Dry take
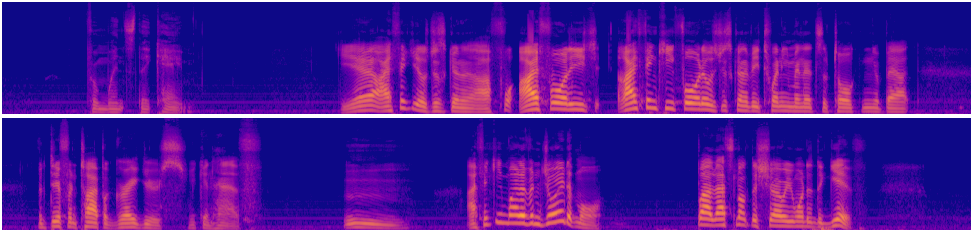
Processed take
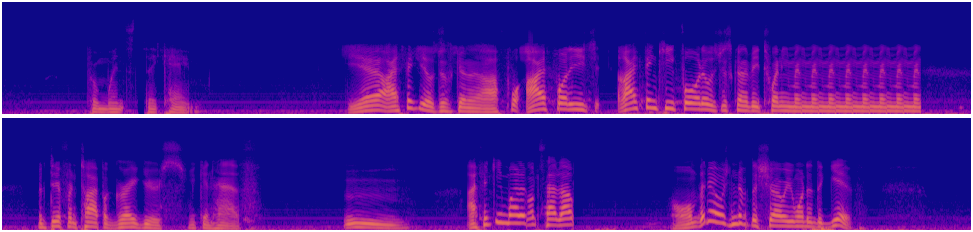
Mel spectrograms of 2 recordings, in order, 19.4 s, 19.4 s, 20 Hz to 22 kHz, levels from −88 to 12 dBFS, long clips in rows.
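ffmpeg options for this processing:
-filter_complex "[0:a]asettb=1/sr,asplit=3[s0][s1][s2];[s0]atrim=end=1.354[s3];[s1]atrim=start=1.35:end=5.57,asetpts=PTS-STARTPTS,afade=t=in:d=0.004:c=qsin,afade=t=out:st=4.216:d=0.004:c=qsin,acrossover=split=4300[s4][s5];[s4]adelay=70[s6];[s6][s5]amix=inputs=2:normalize=0,atrim=end_sample=186102[s7];[s2]atrim=start=5.566[s8];[s3][s7]acrossfade=d=0.004:c1=hsin:c2=qsin[s9];[s9][s8]acrossfade=d=0.004:c1=qsin:c2=hsin,asplit=11[s10][s11][s12][s13][s14][s15][s16][s17][s18][s19][s20];[s10]atrim=end=7.992[s21];[s11]atrim=start=7.818:end=7.992[s22];[s12]atrim=start=7.818:end=7.992[s23];[s13]atrim=start=7.818:end=7.992[s24];[s14]atrim=start=7.818:end=7.992[s25];[s15]atrim=start=7.818:end=7.992[s26];[s16]atrim=start=7.818:end=7.992[s27];[s17]atrim=start=7.818:end=7.992[s28];[s18]atrim=start=9.178:end=14.932[s29];[s19]atrim=start=14.928:end=17.122,asetpts=PTS-STARTPTS,areverse[s30];[s20]atrim=start=17.118[s31];[s21][s22]acrossfade=d=0.004:c1=hsin:c2=hsin[s32];[s32][s23]acrossfade=d=0.004:c1=hsin:c2=hsin[s33];[s33][s24]acrossfade=d=0.004:c1=hsin:c2=hsin[s34];[s34][s25]acrossfade=d=0.004:c1=hsin:c2=hsin[s35];[s35][s26]acrossfade=d=0.004:c1=hsin:c2=hsin[s36];[s36][s27]acrossfade=d=0.004:c1=hsin:c2=hsin[s37];[s37][s28]acrossfade=d=0.004:c1=hsin:c2=hsin[s38];[s38][s29]acrossfade=d=0.004:c1=hsin:c2=hsin[s39];[s39][s30]acrossfade=d=0.004:c1=hsin:c2=hsin[s40];[s40][s31]acrossfade=d=0.004:c1=hsin:c2=hsin,lowpass=f=1000:p=1,aemphasis=mode=reproduction:type=bsi,acompressor=threshold=0.0631:ratio=6"

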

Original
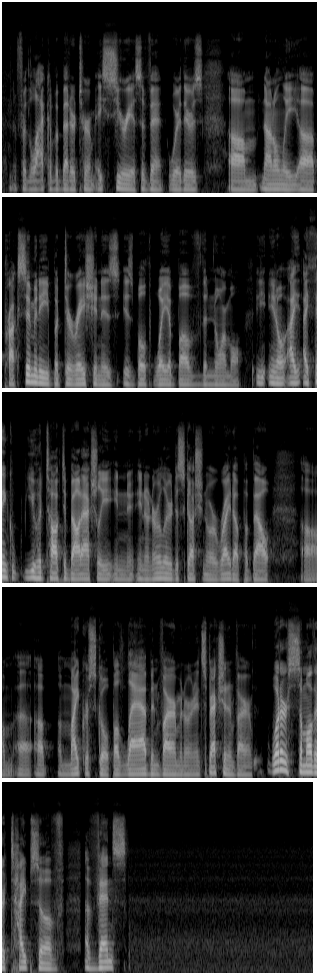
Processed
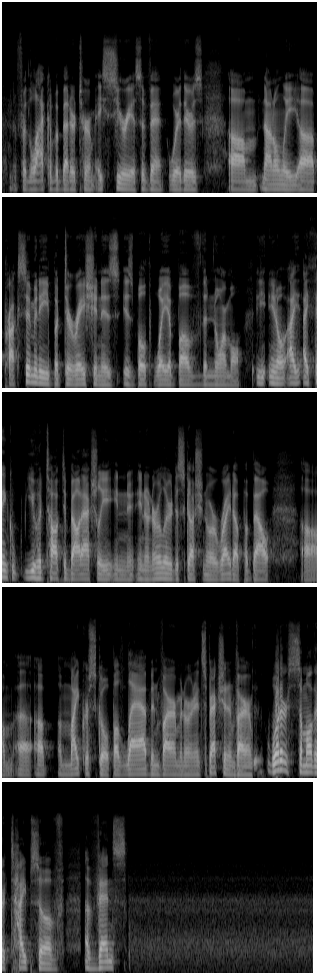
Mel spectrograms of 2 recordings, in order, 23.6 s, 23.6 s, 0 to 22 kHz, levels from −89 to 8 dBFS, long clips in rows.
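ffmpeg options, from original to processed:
-filter_complex "[0:a]asettb=1/sr,asplit=3[s0][s1][s2];[s0]atrim=end=5.134[s3];[s1]atrim=start=5.13:end=8.75,asetpts=PTS-STARTPTS,afade=t=in:d=0.004:c=qsin,afade=t=out:st=3.616:d=0.004:c=qsin,highshelf=f=5400:g=10.5[s4];[s2]atrim=start=8.746[s5];[s3][s4]acrossfade=d=0.004:c1=hsin:c2=qsin[s6];[s6][s5]acrossfade=d=0.004:c1=qsin:c2=hsin,asettb=1/sr,asplit=3[s7][s8][s9];[s7]atrim=end=17.654[s10];[s8]atrim=start=17.65:end=18.38,asetpts=PTS-STARTPTS,afade=t=in:d=0.004:c=qsin,afade=t=out:st=0.726:d=0.004:c=qsin,aeval=exprs='0.282*sin(PI/2*1.78*val(0)/0.282)':c=same[s11];[s9]atrim=start=18.376[s12];[s10][s11]acrossfade=d=0.004:c1=hsin:c2=qsin[s13];[s13][s12]acrossfade=d=0.004:c1=qsin:c2=hsin,acrossover=split=260 2300:gain=0.251 1 0.158[s14][s15][s16];[s14][s15][s16]amix=inputs=3:normalize=0,acompressor=threshold=0.0282:ratio=2.5,volume=2"

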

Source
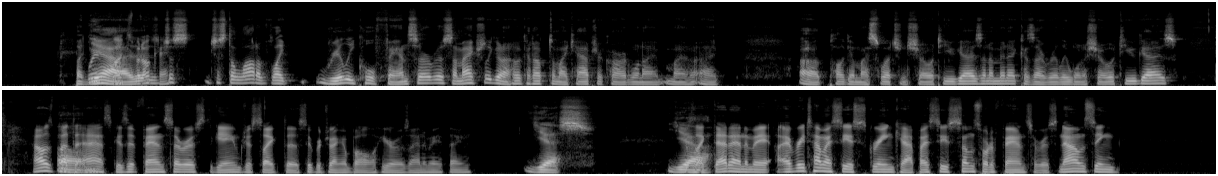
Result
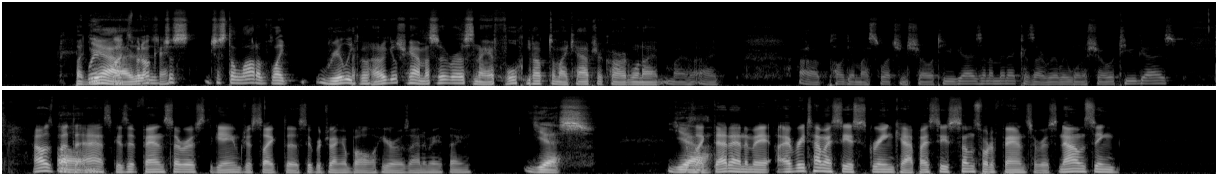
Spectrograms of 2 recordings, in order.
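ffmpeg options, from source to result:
-filter_complex "[0:a]asettb=1/sr,asplit=3[s0][s1][s2];[s0]atrim=end=6.544[s3];[s1]atrim=start=6.54:end=12.47,asetpts=PTS-STARTPTS,afade=t=in:d=0.004:c=qsin,afade=t=out:st=5.926:d=0.004:c=qsin,acompressor=threshold=0.0112:ratio=6:attack=3.2:release=140:knee=1:detection=peak[s4];[s2]atrim=start=12.466[s5];[s3][s4]acrossfade=d=0.004:c1=hsin:c2=qsin[s6];[s6][s5]acrossfade=d=0.004:c1=qsin:c2=hsin,asplit=3[s7][s8][s9];[s7]atrim=end=3.502[s10];[s8]atrim=start=3.498:end=5.282,asetpts=PTS-STARTPTS,areverse[s11];[s9]atrim=start=5.278[s12];[s10][s11]acrossfade=d=0.004:c1=hsin:c2=hsin[s13];[s13][s12]acrossfade=d=0.004:c1=hsin:c2=hsin"

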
